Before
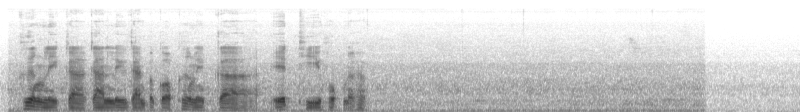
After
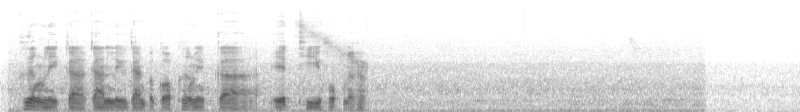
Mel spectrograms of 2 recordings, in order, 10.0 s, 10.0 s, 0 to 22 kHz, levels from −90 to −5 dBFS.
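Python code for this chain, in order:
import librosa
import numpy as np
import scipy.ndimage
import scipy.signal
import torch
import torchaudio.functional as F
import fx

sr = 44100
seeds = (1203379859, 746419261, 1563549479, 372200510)

y = fx.peak_eq(x, sr, hz=fx.line((3.67, 10000.0), (4.58, 1800.0)), db=14.5, octaves=0.67, at=(3.67, 4.58), fade=0.02)
y = F.gain(torch.from_numpy(y), -9.0).numpy()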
